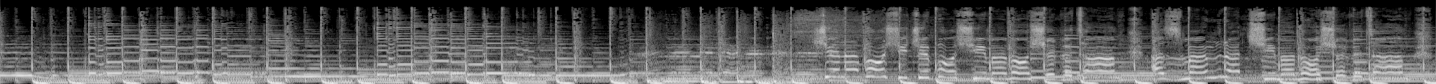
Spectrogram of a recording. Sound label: Honeymoon Ringtone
